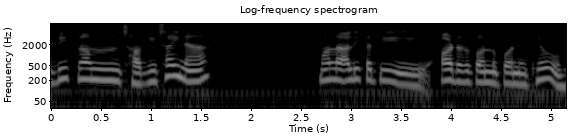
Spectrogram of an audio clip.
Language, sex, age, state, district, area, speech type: Nepali, female, 30-45, West Bengal, Darjeeling, rural, spontaneous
